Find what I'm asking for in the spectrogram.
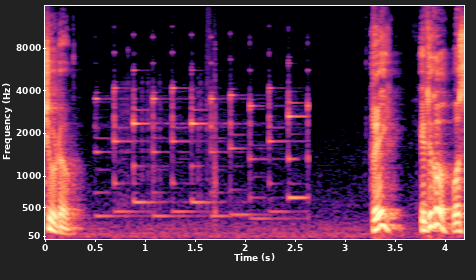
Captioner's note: mobile phone chimes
